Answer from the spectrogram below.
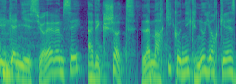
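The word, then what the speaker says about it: Schott: Jouer et gagner sur RMC avec Shot, la marque iconique new yorkaaise depuis 1913. Oui, Shot et pas Scott. Ça fait des années qu'on prononce mal la marque.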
